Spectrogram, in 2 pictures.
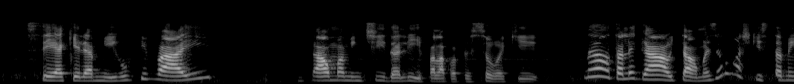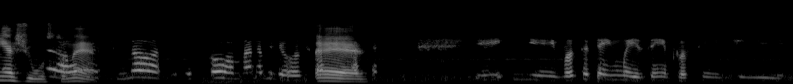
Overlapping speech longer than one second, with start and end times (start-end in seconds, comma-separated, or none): none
